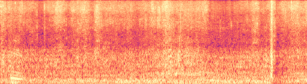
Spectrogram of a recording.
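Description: Steady low drone of engine and road noise inside the cabin of a moving car, with a short click near the end.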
